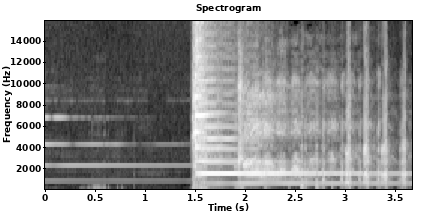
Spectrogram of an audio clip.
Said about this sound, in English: Here's the normal swear bell.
